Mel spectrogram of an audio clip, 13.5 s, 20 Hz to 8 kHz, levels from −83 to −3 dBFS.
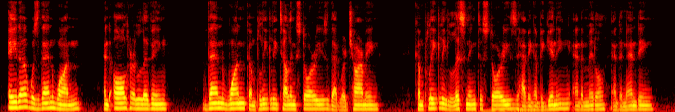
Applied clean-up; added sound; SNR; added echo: none; none; none; none.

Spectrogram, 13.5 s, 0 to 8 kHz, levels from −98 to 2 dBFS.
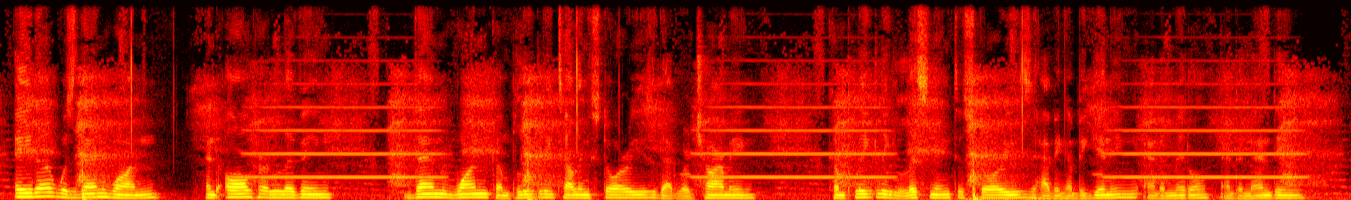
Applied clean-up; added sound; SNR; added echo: none; Breathing + Trumpet; 12 dB; none.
